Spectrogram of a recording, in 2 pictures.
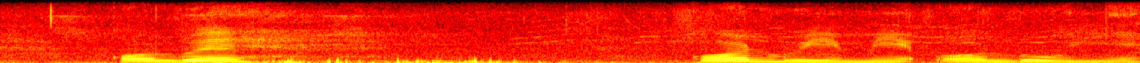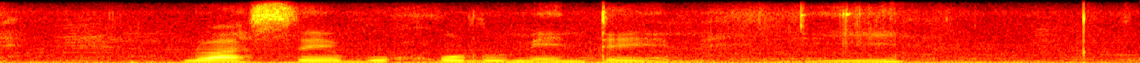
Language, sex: Xhosa, female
